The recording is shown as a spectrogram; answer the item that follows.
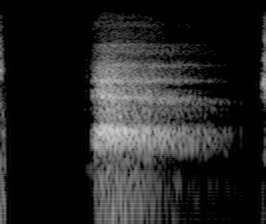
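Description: A person's single breath out, a sigh that starts under a second in and fades away over about a second.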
